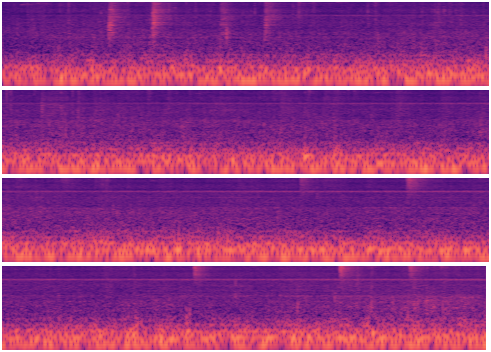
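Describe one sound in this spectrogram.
Train wheels clank and squeal on the rails.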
